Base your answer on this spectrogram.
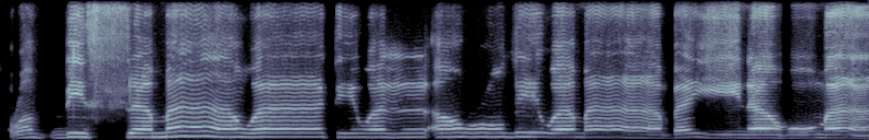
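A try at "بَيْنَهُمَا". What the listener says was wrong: Na tu turun sikit lagi.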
